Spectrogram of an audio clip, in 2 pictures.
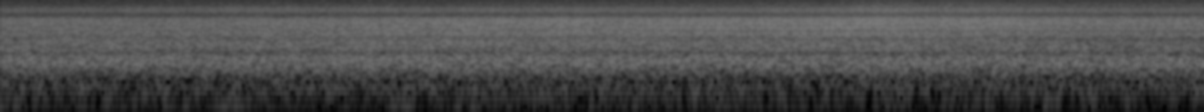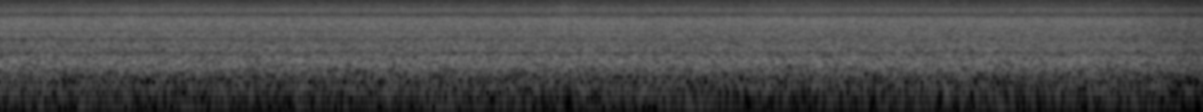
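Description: Ocean surf breaking along a beach, heard as a steady, even wash with no single wave crash standing out.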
